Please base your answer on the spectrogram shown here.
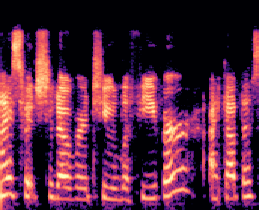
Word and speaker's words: Lefebvre: problem with it because in my head, I'm pronouncing it Lefebvre. Yeah, right. And for a couple of years, I literally thought that's how you pronounced it, and then I switched it over to Lefevre.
